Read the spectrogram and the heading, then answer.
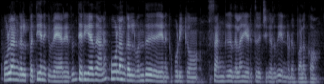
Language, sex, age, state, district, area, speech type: Tamil, female, 30-45, Tamil Nadu, Salem, rural, spontaneous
